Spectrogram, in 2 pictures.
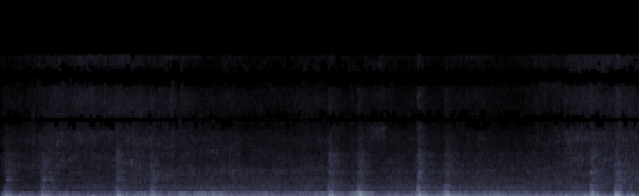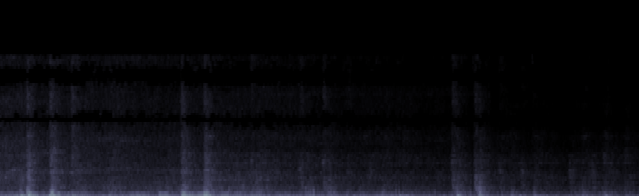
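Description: Kintetsu 'Raku' electric train pulling out along the platform: wheels clacking over the rail joints over a steady motor hum, the sound fading near the end as the last car moves away.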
